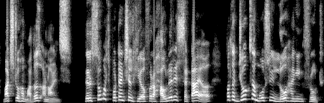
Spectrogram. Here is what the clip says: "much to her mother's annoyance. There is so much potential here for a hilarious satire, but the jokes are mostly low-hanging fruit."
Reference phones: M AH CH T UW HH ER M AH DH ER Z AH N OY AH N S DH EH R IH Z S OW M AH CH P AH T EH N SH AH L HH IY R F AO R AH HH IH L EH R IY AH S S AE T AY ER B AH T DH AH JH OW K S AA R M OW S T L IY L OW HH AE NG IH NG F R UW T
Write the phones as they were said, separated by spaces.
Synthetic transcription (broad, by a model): M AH CH T UW HH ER M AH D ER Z AH N OY AH N S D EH R IH Z S OW M AH CH P AH T EH N SH AH L HH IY R F AO R AH HH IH L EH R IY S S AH T AY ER B AH T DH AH JH OW K S AA R M OW S T L IY L OW HH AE NG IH NG F R UW T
